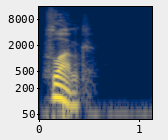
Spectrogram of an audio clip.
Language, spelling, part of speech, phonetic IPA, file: Russian, фланг, noun, [fɫank], Ru-фланг.ogg
- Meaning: flank, wing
